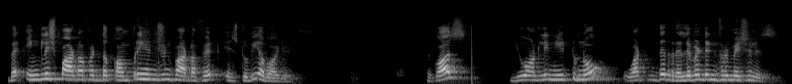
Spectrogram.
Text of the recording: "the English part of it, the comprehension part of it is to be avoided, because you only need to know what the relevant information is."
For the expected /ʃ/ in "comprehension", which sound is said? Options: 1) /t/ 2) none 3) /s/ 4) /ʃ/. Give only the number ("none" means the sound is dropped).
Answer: 4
